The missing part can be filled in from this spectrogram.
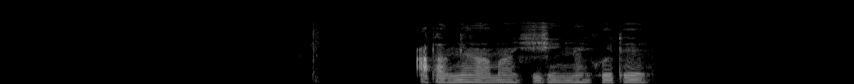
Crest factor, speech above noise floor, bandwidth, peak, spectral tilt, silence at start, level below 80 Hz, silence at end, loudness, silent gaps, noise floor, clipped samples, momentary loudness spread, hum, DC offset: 30 dB; over 54 dB; 7.6 kHz; -12 dBFS; -4 dB/octave; 3.1 s; -68 dBFS; 2.05 s; -36 LUFS; 3.28-3.32 s, 3.40-4.16 s; under -90 dBFS; under 0.1%; 25 LU; none; under 0.1%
